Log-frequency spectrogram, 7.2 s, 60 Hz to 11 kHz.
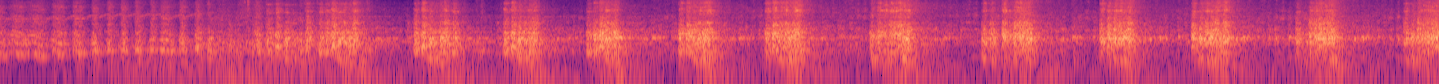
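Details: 1997 Ford F-350 7.3 turbo diesel with a new starter, just after first start: diesel clatter settles into a steady idle with a loose pulsing beat about twice a second; running normally.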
